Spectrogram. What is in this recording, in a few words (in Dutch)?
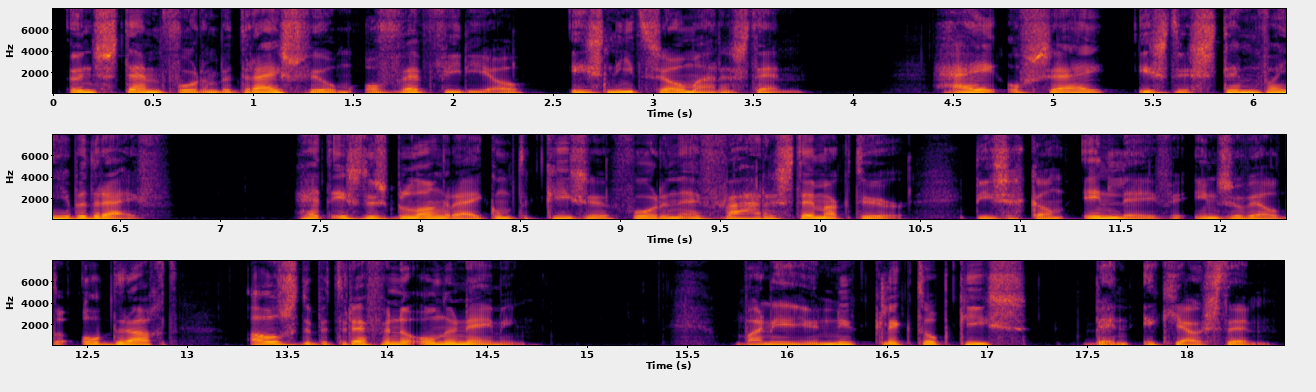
BEDRIJFSFILM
